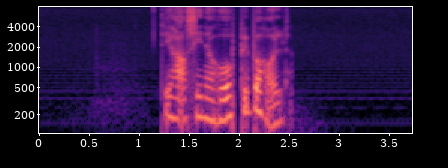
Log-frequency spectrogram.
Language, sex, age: Norwegian, female, 53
